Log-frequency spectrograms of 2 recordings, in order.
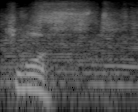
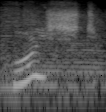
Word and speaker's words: Most: Most. It's M-O-S-T. Mo. It's either moist or most or moist. There's many different pronunciations. Okay. Moist is the widely accepted one.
